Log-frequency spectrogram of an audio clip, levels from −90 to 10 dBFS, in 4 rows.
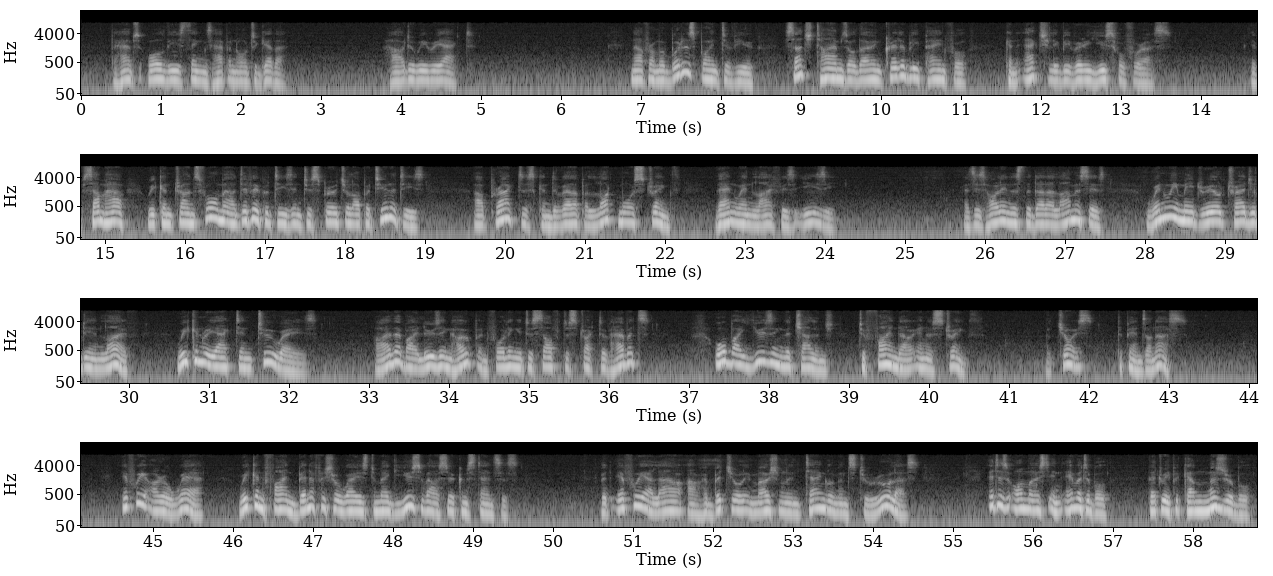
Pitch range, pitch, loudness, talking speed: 120-160 Hz, 140 Hz, -21 LUFS, 135 wpm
